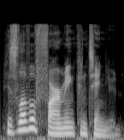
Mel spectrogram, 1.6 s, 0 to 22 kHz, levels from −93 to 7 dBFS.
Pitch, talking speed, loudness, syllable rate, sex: 140 Hz, 195 wpm, -17 LUFS, 5.5 syllables/s, male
